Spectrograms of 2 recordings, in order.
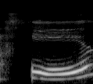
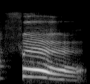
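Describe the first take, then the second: First: "for" louder with a long held O; long O sound. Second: "fur" louder, with a long "uh" vowel; long central vowel. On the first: Teacher contrasting two vowels for class, long O in "for". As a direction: hold the O in "for". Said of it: "O panjang". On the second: Teacher contrasting fur with for, long loud "fur". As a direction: hold the neutral "er" vowel in "fur". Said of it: "Ini adalah fur". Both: Shown as a demonstration.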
